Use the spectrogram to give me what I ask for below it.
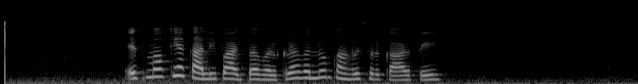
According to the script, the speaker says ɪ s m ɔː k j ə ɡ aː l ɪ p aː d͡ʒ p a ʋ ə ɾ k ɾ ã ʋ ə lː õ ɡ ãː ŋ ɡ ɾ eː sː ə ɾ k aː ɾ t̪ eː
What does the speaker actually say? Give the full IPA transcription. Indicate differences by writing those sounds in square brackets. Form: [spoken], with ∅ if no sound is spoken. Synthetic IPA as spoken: ɪ s m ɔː k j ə [k] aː l [i] p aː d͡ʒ p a ʋ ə ɾ k ɾ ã ʋ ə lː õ [k] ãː ŋ ɡ ɾ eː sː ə ɾ k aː ɾ t̪ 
